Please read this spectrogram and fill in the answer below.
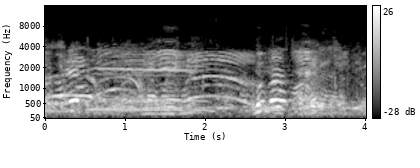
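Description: A crowd of people talking and calling out over one another, several voices overlapping at once.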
